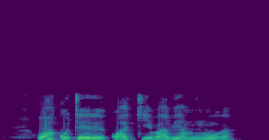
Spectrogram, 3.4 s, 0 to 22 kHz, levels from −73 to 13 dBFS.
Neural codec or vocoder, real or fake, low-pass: none; real; 7.2 kHz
